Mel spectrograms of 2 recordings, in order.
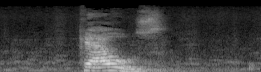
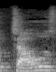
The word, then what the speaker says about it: chaos: बहुत सारे बच्चे और बहुत सारे लोग इसको चाओस पढ़ लेते हैं, बहुत सारे लोग इसको चाओस पढ़ते हैं।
